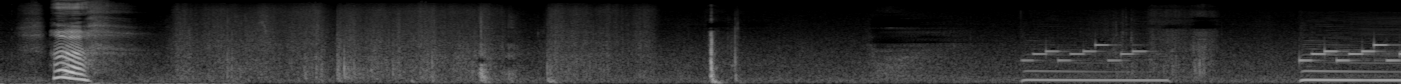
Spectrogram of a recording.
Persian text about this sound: چرا الان داره بهم زنگ میزنه؟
